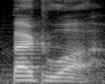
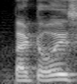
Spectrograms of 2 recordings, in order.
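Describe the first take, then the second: First: It ends in a 'wa' sound with no s. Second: It ends in an 'ois' sound with an s. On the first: The speaker calls it right. "इसको pronounce करने का सही तरीका है पैटुआ" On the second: The speaker calls it wrong. "पैटोइस नहीं है जैसे लिखा है यहाँ पर"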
